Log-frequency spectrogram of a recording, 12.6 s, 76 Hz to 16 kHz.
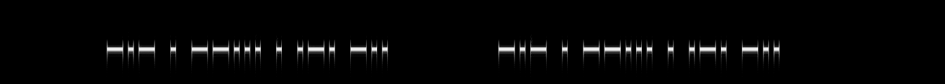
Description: Morse code, heard as a keyed tone, about 17 wpm, 700 Hz. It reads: KE7ERD KE7ERD
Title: USA Call Signs - 6 Characters - Repeated 2x - 17wpm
